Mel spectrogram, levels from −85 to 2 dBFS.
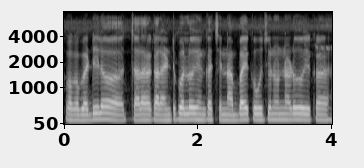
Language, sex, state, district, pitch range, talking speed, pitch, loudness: Telugu, male, Andhra Pradesh, Visakhapatnam, 145-155 Hz, 195 wpm, 150 Hz, -22 LUFS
